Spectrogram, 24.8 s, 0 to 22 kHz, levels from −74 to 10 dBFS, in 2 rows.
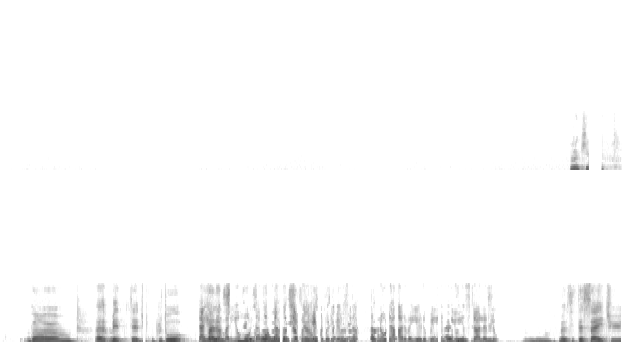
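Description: Packets were lost on an ADPCM call at 3.67 s (30 ms), 7.76 s (30 ms), 11.72 to 12.03 s (270 ms) and 15.21 s (60 ms). Each gap is hard-edged silence, and afterwards the decoder's predictor and step size no longer match the sender's. The speech resumes slightly distorted, at times with a click or at the wrong level, then settles within tens of milliseconds.

From 16.76 to 22.85 s, speech is suppressed in double talk. The echo canceller likely could not tell the near talker from the loudspeaker echo and attenuated both. For about four seconds in total, the speech dips by up to around 30 dB, loses its high end or drops out in pieces.

From 16.96 to 19.96 s there is an echo leak. Residual loudspeaker pickup likely got past the far end's canceller and came back as a copy delayed by 363 ms, about as loud as the speech itself. Within that stretch, another packet loss at 17.94 s (70 ms) leaves the same hard hole and a disturbed restart. 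A further loss follows at 21.11 s (60 ms).

The echo leaks again from 21.5 to 22.24 s, with the same 363 ms delay and a level a little below the speech.

At 22.39 to 22.51 s the background is gated by the echo canceller. It clamps the microphone while the loudspeaker plays, and the room sound drops by about 13 dB for roughly 100 ms before it returns. Throughout the clip, the G.722 wideband coding at 64 kbit/s keeps the speech clear up to 7 kHz.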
